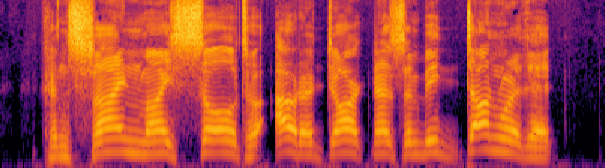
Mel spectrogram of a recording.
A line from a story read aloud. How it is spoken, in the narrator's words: Suddenly he roared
